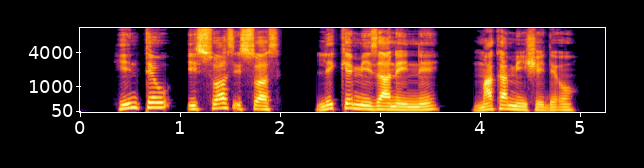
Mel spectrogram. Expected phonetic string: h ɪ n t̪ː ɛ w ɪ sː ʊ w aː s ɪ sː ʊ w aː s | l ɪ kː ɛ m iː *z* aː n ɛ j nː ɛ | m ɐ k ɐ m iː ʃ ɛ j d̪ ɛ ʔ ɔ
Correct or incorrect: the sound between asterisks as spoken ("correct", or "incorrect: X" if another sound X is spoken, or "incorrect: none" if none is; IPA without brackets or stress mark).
correct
